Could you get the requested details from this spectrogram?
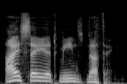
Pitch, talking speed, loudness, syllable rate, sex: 140 Hz, 235 wpm, -21 LUFS, 5.7 syllables/s, male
